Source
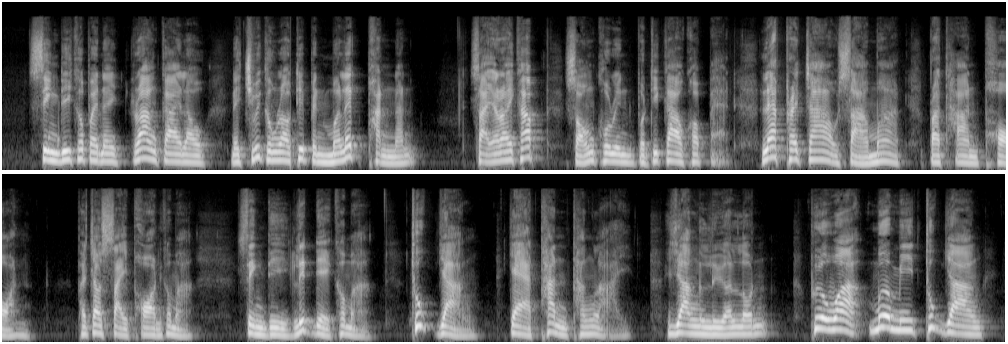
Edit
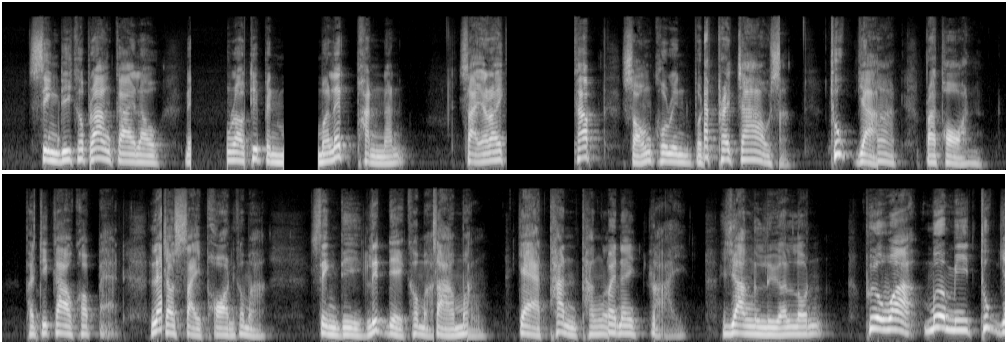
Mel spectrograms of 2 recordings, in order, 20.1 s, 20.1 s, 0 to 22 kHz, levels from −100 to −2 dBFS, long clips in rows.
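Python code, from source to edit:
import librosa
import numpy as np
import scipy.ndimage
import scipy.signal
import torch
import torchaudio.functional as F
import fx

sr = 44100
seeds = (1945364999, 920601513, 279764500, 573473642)

y = fx.edit(x, sr, fx.move(start_s=0.88, length_s=0.46, to_s=16.01),
    fx.room_tone_fill(start_s=2.34, length_s=0.37),
    fx.insert_silence(at_s=3.27, length_s=0.35),
    fx.insert_silence(at_s=5.15, length_s=0.68),
    fx.move(start_s=6.45, length_s=1.25, to_s=10.9),
    fx.swap(start_s=8.45, length_s=0.34, other_s=13.62, other_length_s=0.98),
    fx.cut(start_s=9.44, length_s=0.48), tone=tone)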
